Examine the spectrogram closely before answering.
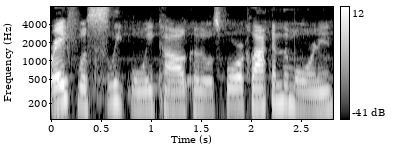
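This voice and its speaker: Speech in an American accent, with noticeable background noise around it. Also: woman. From US Midwest. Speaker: gaming YouTuber. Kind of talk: let's play commentary. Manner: chatty, halting with repeats.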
